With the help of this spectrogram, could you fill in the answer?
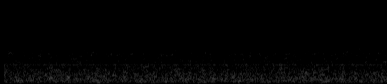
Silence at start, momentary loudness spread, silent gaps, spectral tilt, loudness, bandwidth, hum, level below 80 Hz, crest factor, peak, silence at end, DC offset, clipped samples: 0.05 s; 1 LU; none; -6.5 dB/octave; -61 LUFS; 10 kHz; none; -78 dBFS; 12 dB; -48 dBFS; 0 s; under 0.1%; under 0.1%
